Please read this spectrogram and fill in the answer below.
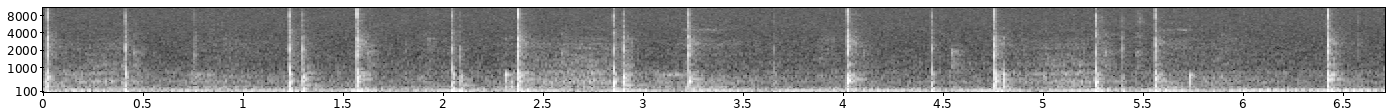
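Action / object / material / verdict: tap / small plastic cup / plastic / none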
